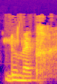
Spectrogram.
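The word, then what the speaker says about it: Lemaître: sacerdote de la época que se llamaba Lemaitre, creo que se pronuncia algo así en francés. Bueno, será Lemaitre. – Lemaitre.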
